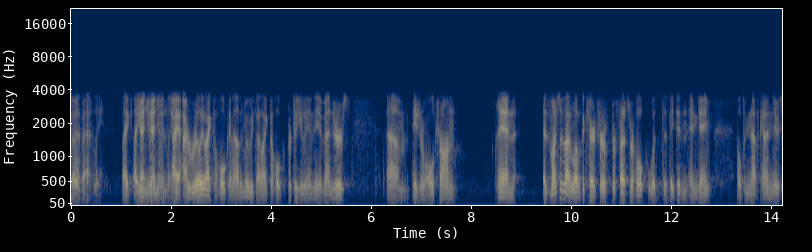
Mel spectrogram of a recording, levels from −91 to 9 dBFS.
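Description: From the start of the clip to its end, the speech has the narrow, buzzy character of the AMR narrowband mobile codec. Content sits between about 250 Hz and 3.4 kHz, and heavy coding damage makes the voice synthetic, which fits a low AMR-NB mode near 5.9 kbps.

A doubled audio track is already under way at 0 s and runs to 2.08 s. A second full-band copy, about as loud as the first, trails by roughly a fifth of a second with no room decay, likely from an out-of-step second capture or edit, then stops abruptly.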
